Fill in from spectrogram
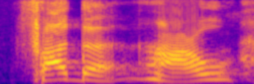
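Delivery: slow फदअू with a bouncing echo on द; with qalqala. Shown as a demonstration. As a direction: let the द bounce back. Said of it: "ये कलकला है". (कलकला के साथ फदअू)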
